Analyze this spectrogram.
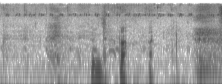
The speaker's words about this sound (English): I can hear Bud. Maybe you can hear Bud panting here. He's walking pretty strong. On his Benadryl too.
